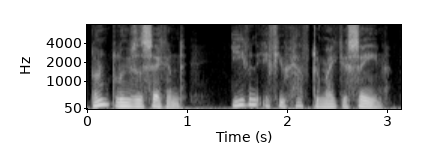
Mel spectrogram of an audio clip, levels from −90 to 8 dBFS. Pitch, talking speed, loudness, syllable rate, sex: 115 Hz, 230 wpm, -17 LUFS, 6.1 syllables/s, male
